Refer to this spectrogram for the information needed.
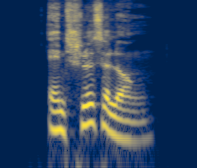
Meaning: decryption
- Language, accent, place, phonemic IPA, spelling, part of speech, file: German, Germany, Berlin, /ʔɛntˈʃlʏsəlʊŋ/, Entschlüsselung, noun, De-Entschlüsselung.ogg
